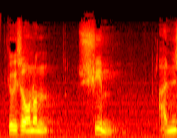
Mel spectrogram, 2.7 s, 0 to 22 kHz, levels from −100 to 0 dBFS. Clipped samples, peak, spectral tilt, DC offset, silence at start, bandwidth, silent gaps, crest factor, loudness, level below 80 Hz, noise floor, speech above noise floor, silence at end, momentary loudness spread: under 0.1%; -12 dBFS; -3.5 dB/octave; under 0.1%; 0.1 s; 12.5 kHz; none; 18 dB; -28 LUFS; -62 dBFS; -55 dBFS; 28 dB; 0 s; 13 LU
